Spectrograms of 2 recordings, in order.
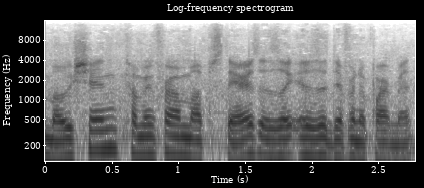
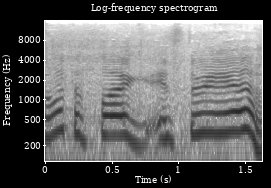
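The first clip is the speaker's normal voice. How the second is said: mock disbelief; 13 semitones higher than usual. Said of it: "Like, dude".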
